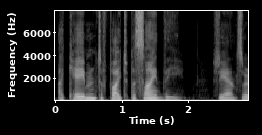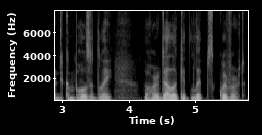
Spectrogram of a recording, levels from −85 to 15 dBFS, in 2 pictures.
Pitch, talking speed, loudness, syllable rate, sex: 140 Hz, 145 wpm, -20 LUFS, 5.6 syllables/s, male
